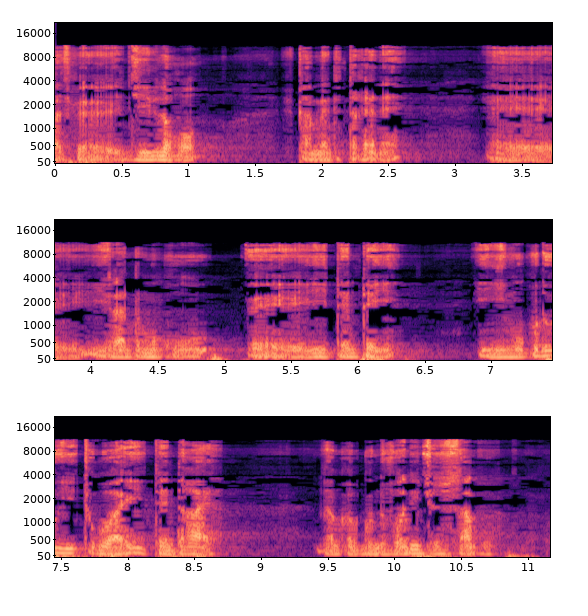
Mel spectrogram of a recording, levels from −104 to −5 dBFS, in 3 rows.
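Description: Throughout the speech, heavy HE-AAC compression is the likely cause: treble is rebuilt from copied lower bands, so s sounds turn gritty and metallic, with nothing above 11.1 kHz.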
